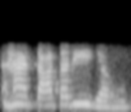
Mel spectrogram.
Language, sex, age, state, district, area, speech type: Bengali, female, 30-45, West Bengal, Kolkata, urban, conversation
